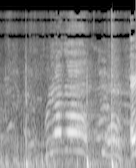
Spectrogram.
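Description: Footballers shouting on the pitch, one long call about a second in, with sharp thuds of a football being kicked; the loudest thud, near the end, is a shot struck at goal.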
